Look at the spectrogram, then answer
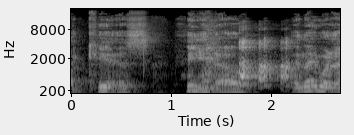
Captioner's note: laughing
